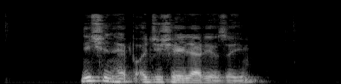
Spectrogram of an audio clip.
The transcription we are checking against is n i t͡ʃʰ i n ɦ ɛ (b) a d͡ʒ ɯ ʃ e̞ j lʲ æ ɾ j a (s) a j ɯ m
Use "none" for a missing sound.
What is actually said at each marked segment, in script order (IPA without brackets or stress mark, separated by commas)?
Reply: p, z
